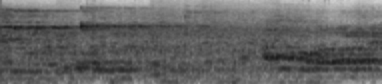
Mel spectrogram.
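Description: Badminton doubles play echoing in a large indoor hall: sharp racket hits on the shuttlecock and footsteps on the court floor, with voices in the background.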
